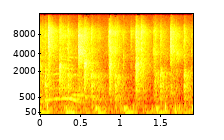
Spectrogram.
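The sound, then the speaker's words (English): A brief round of applause from a small group, with quick, uneven handclaps for a couple of seconds and no one talking. “Round of applause.”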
